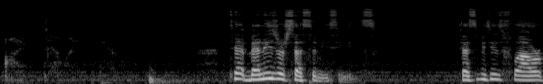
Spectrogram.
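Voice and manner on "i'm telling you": barely audible whispered aside; awed whisper. Real, not acted. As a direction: whisper it, overcome by the food.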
